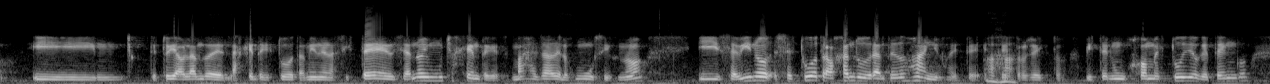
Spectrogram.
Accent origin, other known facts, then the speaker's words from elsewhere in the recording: Mendoza, Argentina; moved away as an adult; now in Buenos Aires, Argentina; Sí, vivo en Capital, vivo en Mataderos, tengo 45 años. Hace 11 años que me vine de Mendoza acá a Buenos Aires y, bueno, como te digo, la historia fue, como venía de un pueblito muy muy chiquito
